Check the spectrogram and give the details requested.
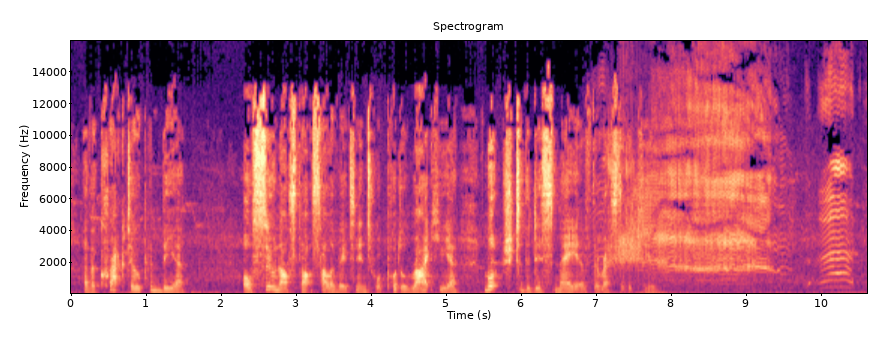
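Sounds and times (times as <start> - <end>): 
noise: 0.0 - 10.6
speech: 0.2 - 1.6, 2.3 - 8.2
baby wailing beyond a way-out door near a queue: 7.0 - 10.6.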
